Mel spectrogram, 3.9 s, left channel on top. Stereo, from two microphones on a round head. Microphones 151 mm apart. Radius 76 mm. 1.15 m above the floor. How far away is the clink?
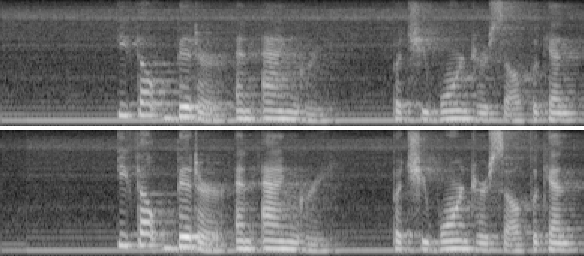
No clink in this recording.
